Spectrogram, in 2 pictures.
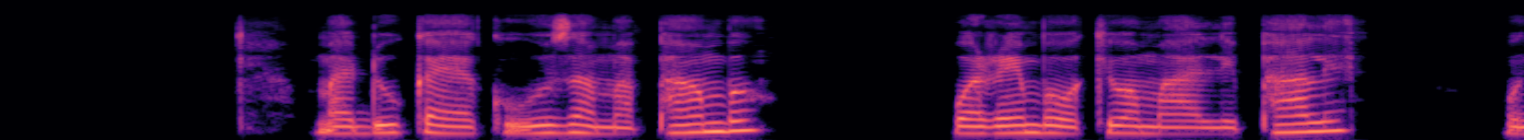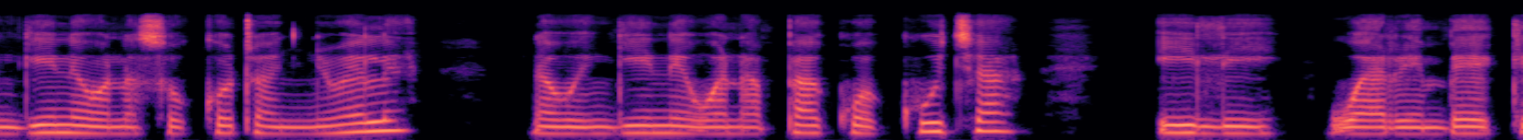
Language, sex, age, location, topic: Swahili, female, 25-35, Kisumu, finance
